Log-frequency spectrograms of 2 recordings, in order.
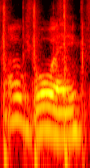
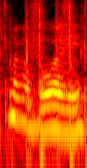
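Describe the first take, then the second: No difference in how they are said.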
